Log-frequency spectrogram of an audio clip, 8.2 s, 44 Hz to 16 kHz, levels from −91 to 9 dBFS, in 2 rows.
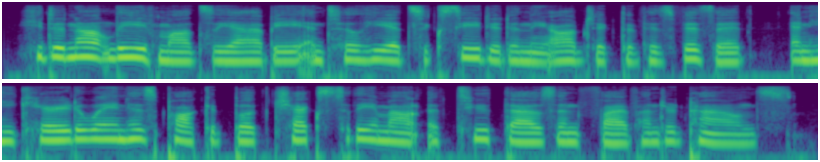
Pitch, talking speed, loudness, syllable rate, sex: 190 Hz, 250 wpm, -18 LUFS, 6.6 syllables/s, female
